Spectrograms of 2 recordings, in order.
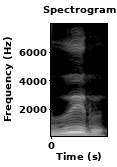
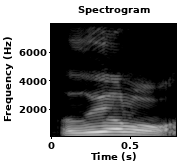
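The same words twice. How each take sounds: First: The r sound is light and thin. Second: The r sound is heavy and full. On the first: The speaker calls it right. "रा साकिन बारिक होगी" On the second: The speaker calls it wrong. "ज़िर नहीं बोलना है"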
